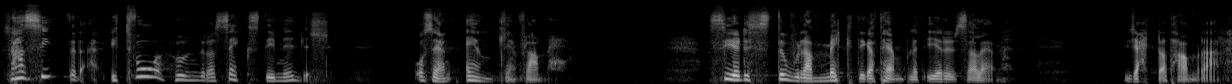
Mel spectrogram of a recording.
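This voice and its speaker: A woman preacher delivering a sermon as dramatic storytelling, dropping to hushed lows and rising to emphatic peaks. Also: big-room sound.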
